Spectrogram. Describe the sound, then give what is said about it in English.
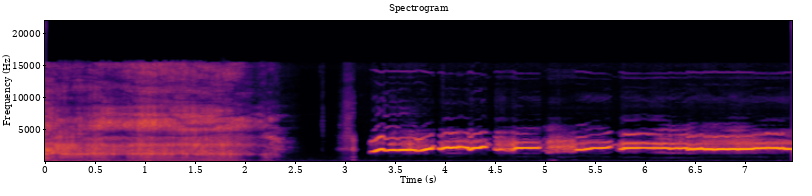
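A monster lets out a nasty scream: a rough, gravelly roar, a brief pause, then a loud, piercing screech that wavers and holds for several seconds. “The monster let out a nasty scream.”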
